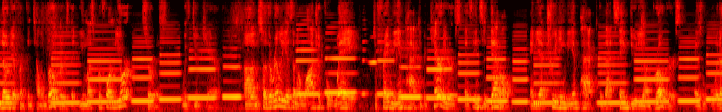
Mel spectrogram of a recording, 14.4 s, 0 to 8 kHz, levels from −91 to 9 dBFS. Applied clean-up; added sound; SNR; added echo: none; Wind instrument, woodwind instrument; -2 dB; none.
